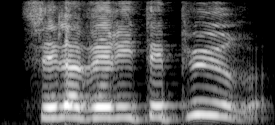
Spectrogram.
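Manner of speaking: high, loud protest; exclamation. A narrator's reading. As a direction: cry it out insistently. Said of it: "s'écria le mercier". (exclamation aiguë et sonore)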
